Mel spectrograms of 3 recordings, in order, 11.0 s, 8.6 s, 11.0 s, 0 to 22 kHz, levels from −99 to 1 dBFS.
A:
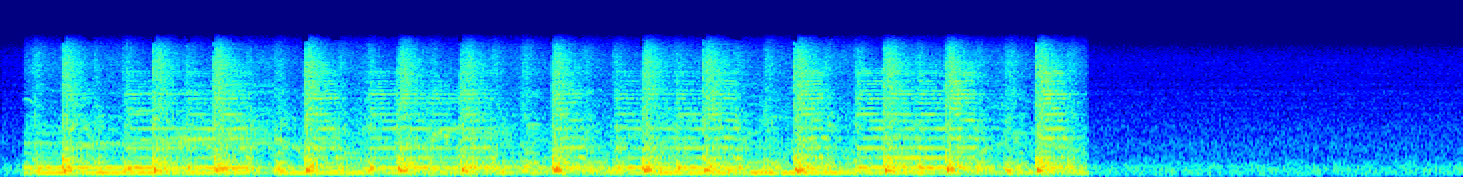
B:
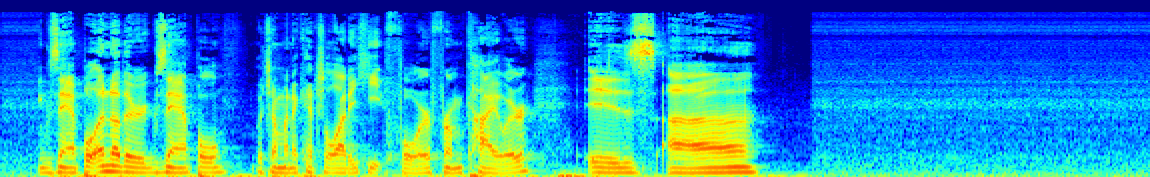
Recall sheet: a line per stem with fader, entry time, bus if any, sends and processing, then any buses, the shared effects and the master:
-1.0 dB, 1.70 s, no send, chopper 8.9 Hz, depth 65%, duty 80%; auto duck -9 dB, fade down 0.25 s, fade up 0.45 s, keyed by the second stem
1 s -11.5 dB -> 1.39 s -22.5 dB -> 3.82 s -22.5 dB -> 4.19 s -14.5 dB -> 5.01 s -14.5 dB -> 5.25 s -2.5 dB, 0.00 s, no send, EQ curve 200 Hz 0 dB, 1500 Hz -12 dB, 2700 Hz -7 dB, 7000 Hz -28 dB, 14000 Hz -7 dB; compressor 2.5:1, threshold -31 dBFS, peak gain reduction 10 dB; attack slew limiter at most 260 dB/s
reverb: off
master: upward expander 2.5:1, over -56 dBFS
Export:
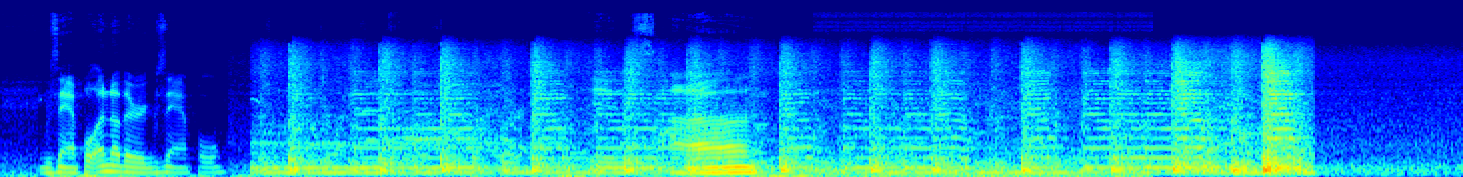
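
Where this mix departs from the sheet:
stem A: missing chopper 8.9 Hz, depth 65%, duty 80%; master: missing upward expander 2.5:1, over -56 dBFS

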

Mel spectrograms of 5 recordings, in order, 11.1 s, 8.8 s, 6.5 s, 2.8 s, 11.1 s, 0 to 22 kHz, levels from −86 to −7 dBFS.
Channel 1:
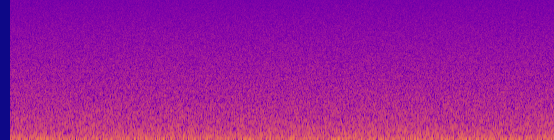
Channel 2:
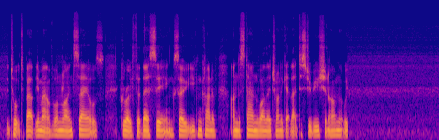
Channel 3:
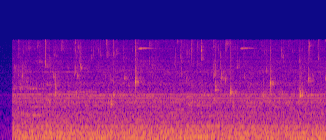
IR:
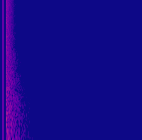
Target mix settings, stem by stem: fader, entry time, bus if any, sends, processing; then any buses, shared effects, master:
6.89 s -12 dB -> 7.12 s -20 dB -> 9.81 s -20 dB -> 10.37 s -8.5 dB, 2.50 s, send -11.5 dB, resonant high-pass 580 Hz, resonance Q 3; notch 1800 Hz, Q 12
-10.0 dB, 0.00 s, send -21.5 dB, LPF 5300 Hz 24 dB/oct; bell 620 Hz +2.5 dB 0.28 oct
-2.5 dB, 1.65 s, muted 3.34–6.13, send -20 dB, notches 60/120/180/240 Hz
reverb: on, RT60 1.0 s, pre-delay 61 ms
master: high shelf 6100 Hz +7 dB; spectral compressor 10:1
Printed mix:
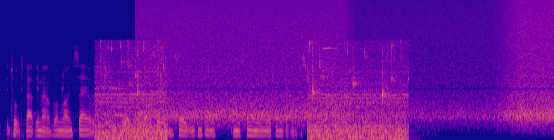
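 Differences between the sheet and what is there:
stem 2 -10.0 dB -> -20.0 dB; stem 3 -2.5 dB -> -9.0 dB; master: missing spectral compressor 10:1

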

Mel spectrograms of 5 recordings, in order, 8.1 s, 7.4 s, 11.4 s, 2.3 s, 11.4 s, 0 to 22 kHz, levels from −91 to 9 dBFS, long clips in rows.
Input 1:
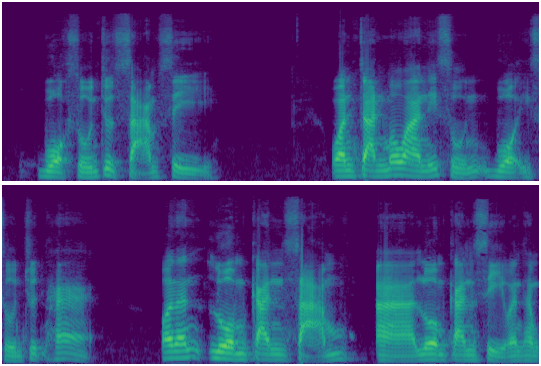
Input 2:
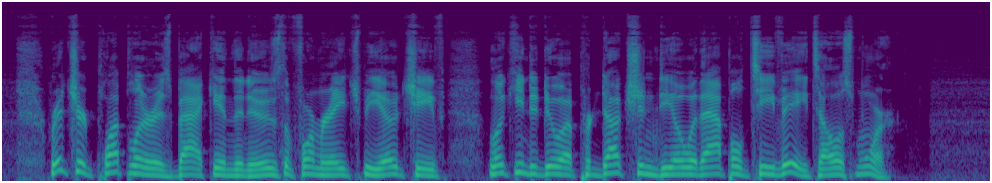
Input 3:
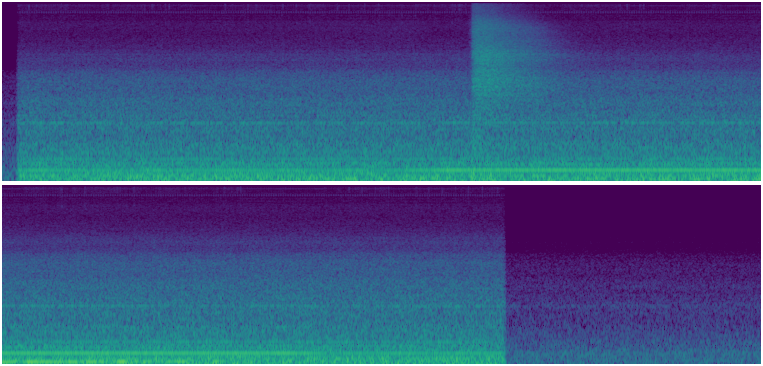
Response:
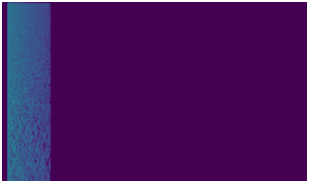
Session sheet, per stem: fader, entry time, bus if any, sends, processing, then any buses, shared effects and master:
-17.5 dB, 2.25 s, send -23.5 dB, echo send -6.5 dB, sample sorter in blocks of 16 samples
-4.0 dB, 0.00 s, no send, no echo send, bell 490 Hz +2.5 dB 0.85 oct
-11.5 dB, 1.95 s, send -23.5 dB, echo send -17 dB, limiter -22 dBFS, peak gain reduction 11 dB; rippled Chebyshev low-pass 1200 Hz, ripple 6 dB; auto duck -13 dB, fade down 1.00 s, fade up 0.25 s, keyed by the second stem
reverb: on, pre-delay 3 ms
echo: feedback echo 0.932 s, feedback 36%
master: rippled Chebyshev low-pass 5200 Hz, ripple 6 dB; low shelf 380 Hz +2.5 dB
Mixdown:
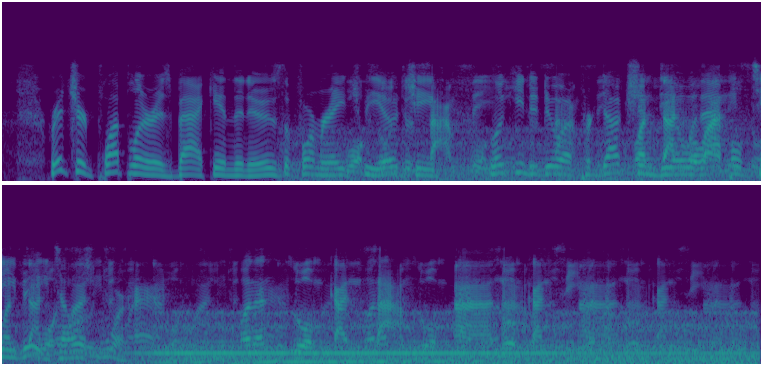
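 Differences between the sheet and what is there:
stem 1: missing sample sorter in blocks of 16 samples; stem 2 -4.0 dB -> -11.0 dB; stem 3 -11.5 dB -> -4.0 dB

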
